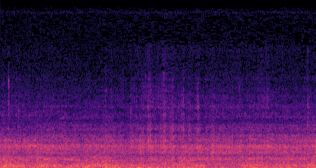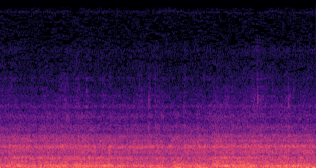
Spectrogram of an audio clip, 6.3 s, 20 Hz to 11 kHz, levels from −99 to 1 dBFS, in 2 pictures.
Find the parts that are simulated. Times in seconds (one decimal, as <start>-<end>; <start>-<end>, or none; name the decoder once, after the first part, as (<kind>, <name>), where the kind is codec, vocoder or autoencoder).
none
